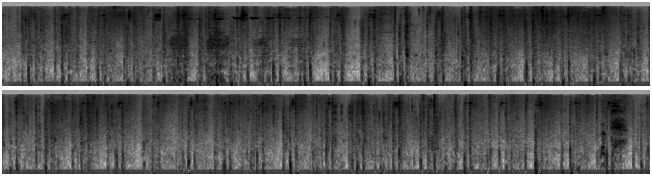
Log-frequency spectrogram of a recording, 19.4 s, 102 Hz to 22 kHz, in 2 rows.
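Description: Steady clip-clop of horse hooves while riding in Red Dead Redemption 2, a continuous rhythmic trot over a low droning background, fairly close and even in loudness throughout.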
